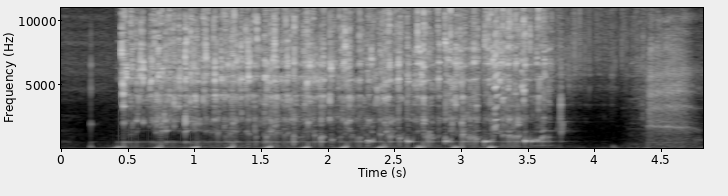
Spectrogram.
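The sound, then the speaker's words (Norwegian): Don Catelado wine from the heel of southern Italy pours steadily into a glass for about three seconds with a rhythmic, low glugging from the bottle, roughly ten even pulses under a bright splashing hiss, then it stops abruptly. “Og de lager litt svulstige viner, så nå skal vi helle i glasset.”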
